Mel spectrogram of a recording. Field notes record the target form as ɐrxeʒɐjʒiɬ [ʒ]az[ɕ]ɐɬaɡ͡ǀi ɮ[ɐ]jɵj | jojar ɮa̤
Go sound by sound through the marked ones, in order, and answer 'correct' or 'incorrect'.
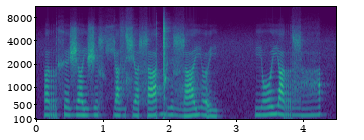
incorrect, correct, incorrect

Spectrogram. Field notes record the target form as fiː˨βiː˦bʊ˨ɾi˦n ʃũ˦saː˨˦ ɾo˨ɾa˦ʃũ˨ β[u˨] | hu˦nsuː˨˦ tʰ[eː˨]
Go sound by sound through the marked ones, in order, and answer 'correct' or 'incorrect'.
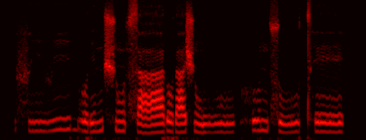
incorrect, incorrect

